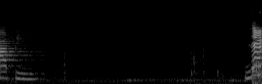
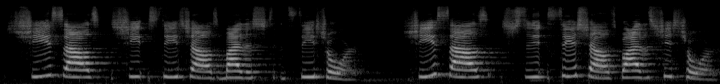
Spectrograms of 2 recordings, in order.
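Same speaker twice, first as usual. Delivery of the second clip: tongue twister attempt; slower than usual. Shown as a demonstration. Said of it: "The one I can't do is".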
